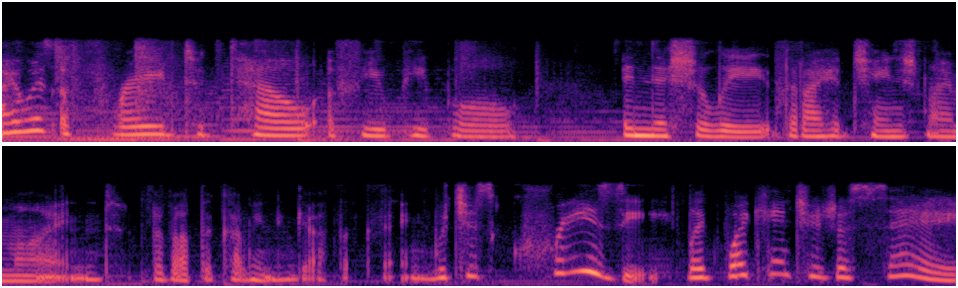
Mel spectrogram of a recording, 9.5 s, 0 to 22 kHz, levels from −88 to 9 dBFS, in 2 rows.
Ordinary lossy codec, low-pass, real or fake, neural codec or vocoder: Opus, 16 kbps; 7.2 kHz; real; none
